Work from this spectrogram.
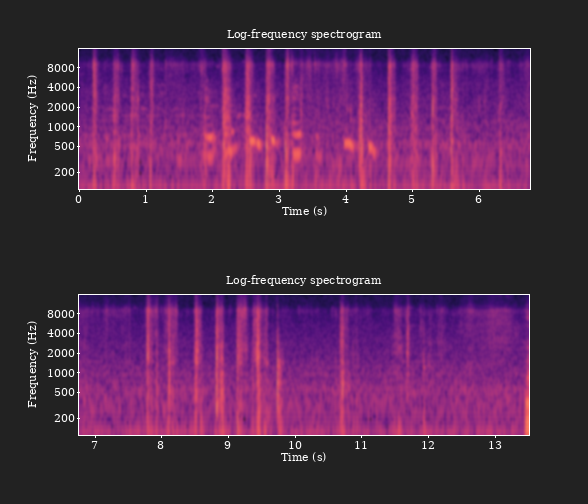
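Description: A tarot deck being shuffled and cards drawn, giving a dense run of crisp card snaps and flicks up close, then scattered taps and shuffles, with a voice speaking briefly in places.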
